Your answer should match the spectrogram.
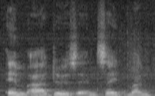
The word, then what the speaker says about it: Seidman: Seidman, ça s'écrit comment? S-E-I-D-M-A-2-N, Seidman.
